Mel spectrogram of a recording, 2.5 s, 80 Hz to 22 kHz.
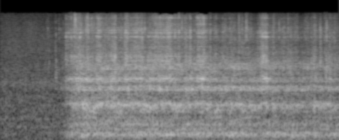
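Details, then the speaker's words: BMW E39, reportedly 16 years old with 235,000 miles, removed old alternator spun by hand: long, loose, gritty whir with a rattly edge as it coasts freely; bearings worn out, replaced with a silent new unit. "take a listen to this old alternator cooked those bearings are dunzo if this thing is really 16 years old and has 235 thousand miles on it"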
